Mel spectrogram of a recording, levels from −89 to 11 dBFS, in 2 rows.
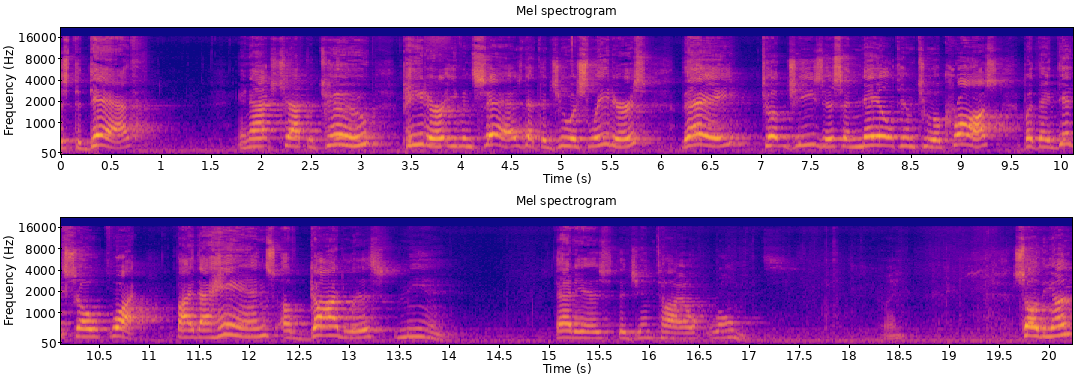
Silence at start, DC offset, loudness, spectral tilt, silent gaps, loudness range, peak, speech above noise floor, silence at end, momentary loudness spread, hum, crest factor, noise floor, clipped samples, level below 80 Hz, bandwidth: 0 s; under 0.1%; -17 LUFS; -2.5 dB/octave; none; 10 LU; -2 dBFS; 32 dB; 0 s; 15 LU; none; 16 dB; -49 dBFS; under 0.1%; -58 dBFS; 17 kHz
